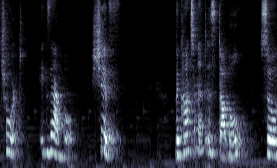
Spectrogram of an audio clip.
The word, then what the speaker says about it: Schiff: Example, Schiff. The consonant is double, so the e becomes short. It's not Schief, it's Schiff, because there's two F's.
